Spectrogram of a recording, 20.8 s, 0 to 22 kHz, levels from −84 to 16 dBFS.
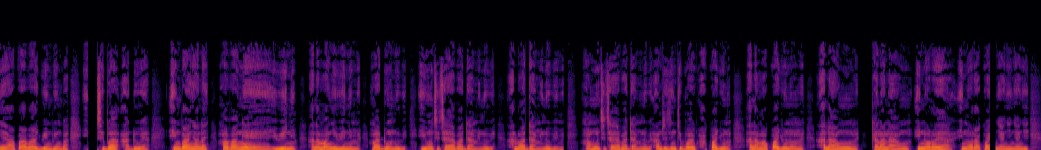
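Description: At 1.76, 11.27 and 19.79 s the speech cuts to silence for about 180, 80 and 120 ms, then resumes further on. This is likely a Bluetooth dropout from late, discarded packets.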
